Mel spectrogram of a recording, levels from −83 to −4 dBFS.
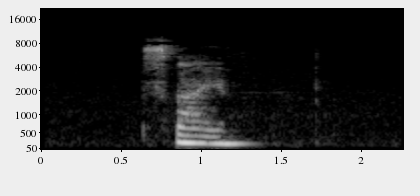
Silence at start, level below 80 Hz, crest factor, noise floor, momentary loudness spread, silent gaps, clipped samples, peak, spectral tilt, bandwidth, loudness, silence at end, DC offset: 0.65 s; -74 dBFS; 20 dB; -68 dBFS; 14 LU; none; under 0.1%; -10 dBFS; -5.5 dB/octave; 9.4 kHz; -27 LUFS; 0.95 s; under 0.1%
